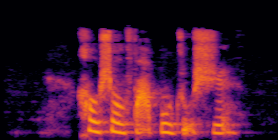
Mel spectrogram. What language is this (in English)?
Chinese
